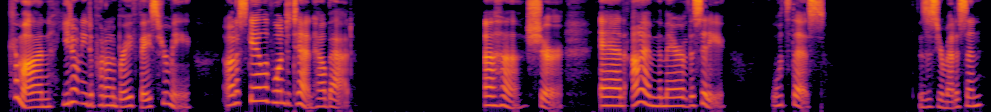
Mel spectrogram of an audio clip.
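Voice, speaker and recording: A woman's voice: on the high side, no room sound, clean studio sound. A woman playing a bossy, teasing villain who is secretly fond of her hero nemesis, in a dramatic ASMR roleplay. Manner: dramatic, teasing, mock-haughty, fussing.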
